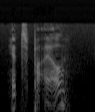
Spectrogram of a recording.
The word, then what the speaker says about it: Hitpael: Hitpael. See, it's better if you pronounce this correctly. Hitpael. And, or some people say Hitpael, if you're pronouncing the TH the way it probably was pronounced historically.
